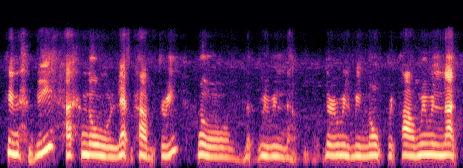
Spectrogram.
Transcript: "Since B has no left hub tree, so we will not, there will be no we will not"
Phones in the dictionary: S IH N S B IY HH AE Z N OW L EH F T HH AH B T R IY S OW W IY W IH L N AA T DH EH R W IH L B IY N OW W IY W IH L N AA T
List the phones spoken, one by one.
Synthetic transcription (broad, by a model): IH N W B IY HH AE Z N OW L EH P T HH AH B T R IY S OW W IY W IH L N AA T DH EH R W IH L B IY N OW W IY W IH L N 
